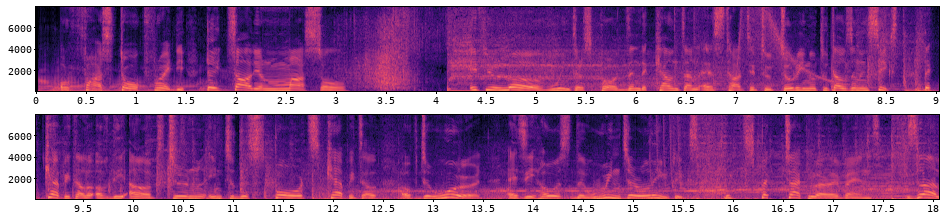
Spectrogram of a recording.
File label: fast talk, italian actor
